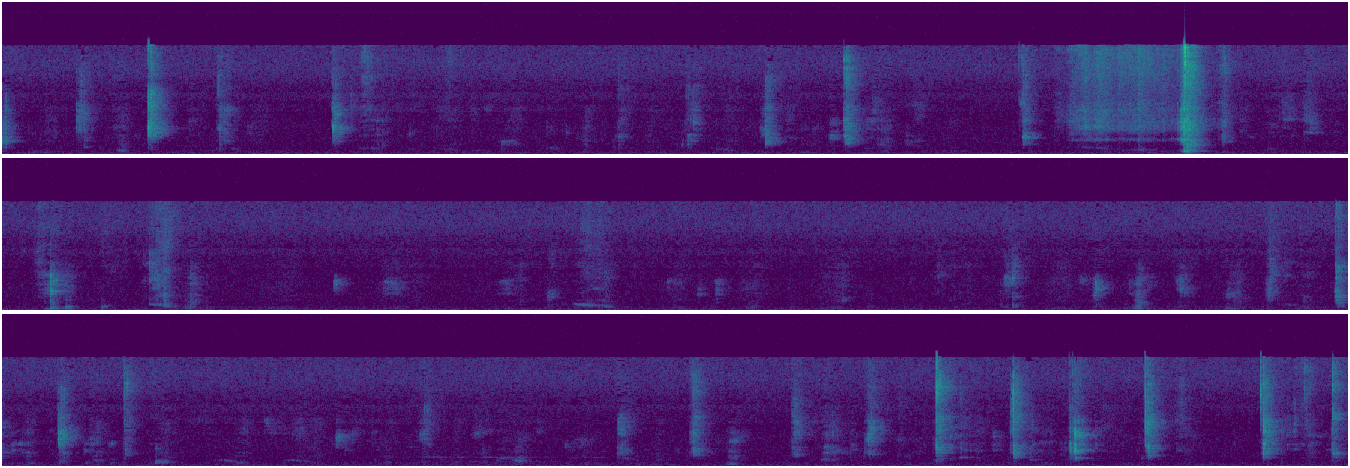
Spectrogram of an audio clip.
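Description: A man chews food with soft, wet smacking sounds.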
